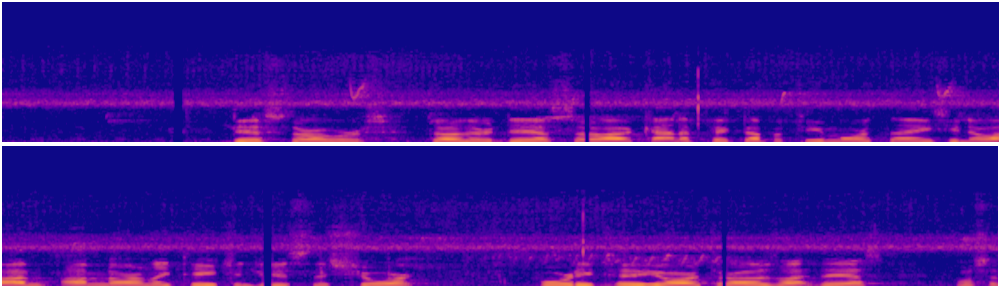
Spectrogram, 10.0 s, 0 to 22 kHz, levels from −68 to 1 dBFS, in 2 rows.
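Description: The sound drops out four times, at 0.85 to 0.90 s, 2.91 to 2.94 s, 6.29 to 6.34 s and 8.58 to 8.61 s, for roughly 28 to 49 ms each. These are gaps at the joins of separately encoded pieces: untrimmed encoder start delay and last-frame padding leave silence at each splice. On a waveform each is a flat, near-empty notch with slightly softened edges; on a spectrogram, a thin blank vertical stripe across all frequencies, with the sound resuming unchanged.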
